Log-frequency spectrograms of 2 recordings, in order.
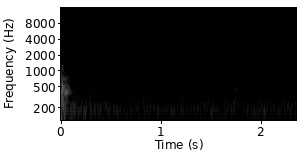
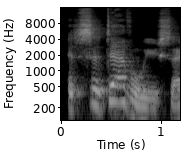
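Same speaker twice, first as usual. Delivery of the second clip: mock shock; 9 semitones higher than usual. Repeats mock-shocked retort.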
